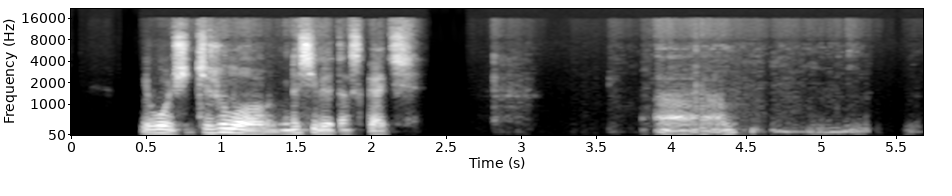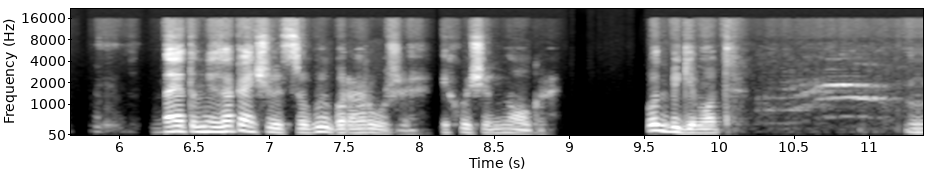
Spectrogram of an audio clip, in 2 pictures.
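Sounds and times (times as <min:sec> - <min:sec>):
speech: 0:00.5 - 0:02.4, 0:03.9 - 0:04.6, 0:06.3 - 0:09.0, 0:09.6 - 0:10.2
two cats growling and yowling at each other: 0:10.3 - 0:11.3.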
